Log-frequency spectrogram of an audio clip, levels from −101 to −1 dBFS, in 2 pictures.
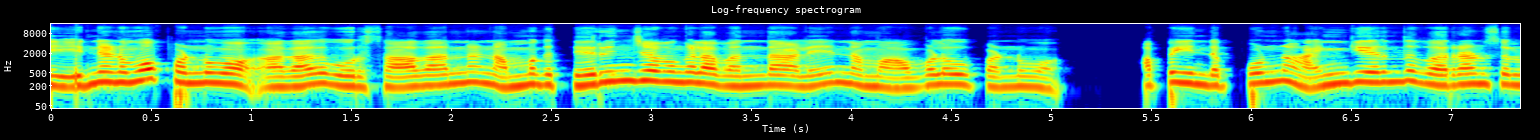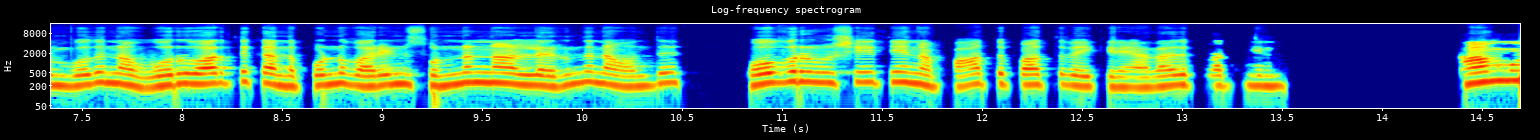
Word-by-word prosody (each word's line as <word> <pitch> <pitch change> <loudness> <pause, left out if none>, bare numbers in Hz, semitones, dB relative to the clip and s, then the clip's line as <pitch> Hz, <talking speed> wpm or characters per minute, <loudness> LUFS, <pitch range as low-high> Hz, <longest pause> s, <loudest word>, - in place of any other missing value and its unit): என்னென்னமோ 260 +6 +4
பண்ணுவோம். 250 -3 +3
அதாவது, 200 +5 +2
ஒரு 195 - -1
சாதாரண 210 +8 +1
நமக்கு 220 +4 0
தெரிஞ்சவங்களா 270 +1 +3
வந்தாலே, 205 +1 -1
நம்ம 205 -4 -2
அவ்வளவு 220 +5 -1
பண்ணுவோம். 190 -2 -5 0.4
அப்போ, 210 +5 -3
இந்த 215 -2 0
பொண்ணு 260 +4 +1
அங்கேருந்து 260 +6 +1
வர்றான்னு 230 +2 +1
சொல்லும்போது, 215 +1 -2
நான் 210 -5 0
1 235 +3 +1
வாரத்துக்கு, 245 +1 +2
அந்த 200 -2 -2
பொண்ணு 220 +3 0
வரேன்னு 220 +4 0
சொன்ன 230 +5 0
நாள்ல 220 -4 +2
இருந்து, 245 +6 -3
நான் 210 -4 -1
வந்து 215 +6 -4 0.5
ஒவ்வொரு 275 +3 +3
விஷயத்தையும் 265 -1 -3
நான் 200 -3 -5
பாத்து 235 +2 -2
பாத்து 225 0 -1
வைக்கிறேன். 190 -2 -4
அதாவது, 205 +4 -1
பாத்தீங்கன்னா 205 -1 -6 0.9
ஆமா. 290 +3 +5
225 Hz, 150 wpm, -23 LUFS, 205-255 Hz, 0.9 s, ஆமா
